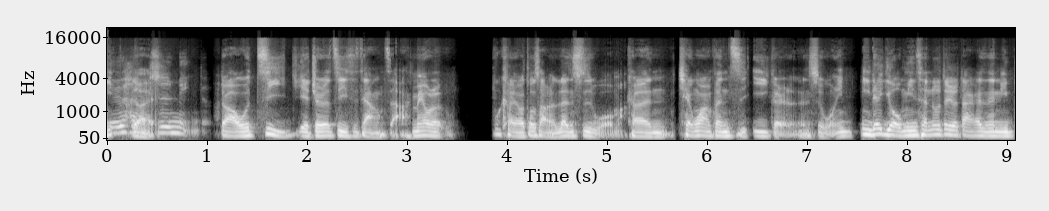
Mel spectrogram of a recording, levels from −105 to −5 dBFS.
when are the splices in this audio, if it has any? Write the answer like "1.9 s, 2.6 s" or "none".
1.1 s, 3.1 s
